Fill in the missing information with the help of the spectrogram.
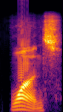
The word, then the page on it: once: American English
